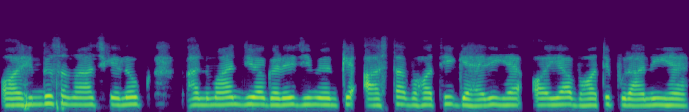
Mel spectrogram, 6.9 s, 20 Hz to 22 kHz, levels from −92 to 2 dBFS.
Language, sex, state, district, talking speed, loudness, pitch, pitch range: Hindi, female, Uttar Pradesh, Gorakhpur, 200 wpm, -19 LUFS, 210 Hz, 205-220 Hz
